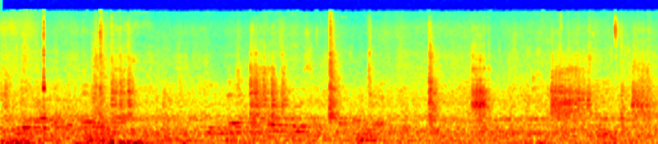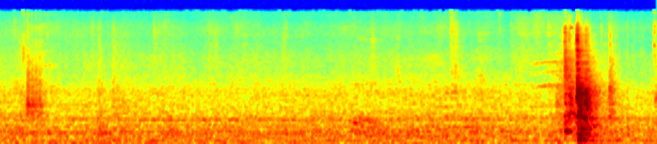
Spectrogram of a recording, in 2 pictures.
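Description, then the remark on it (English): A creaky door at the pointed end of a ship creaks and knocks amid a low, rumbling background, with scattered soft clunks before a sharp, loud creak near the end as it swings and shuts. “We have escaped the creaky door.”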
